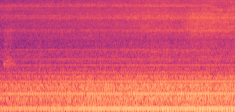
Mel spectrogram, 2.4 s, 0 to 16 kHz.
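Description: Kubota SVL75 compact track loader's diesel engine running steadily, heard from inside the cab, with the hydraulic pilot valves starting to work as the loader stick is eased about half an inch; the sound builds slightly as the bucket moves.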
